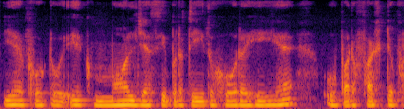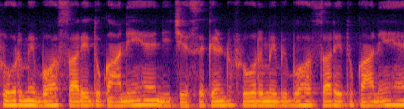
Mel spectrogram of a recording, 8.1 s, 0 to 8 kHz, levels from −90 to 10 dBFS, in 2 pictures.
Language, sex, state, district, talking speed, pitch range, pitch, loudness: Hindi, male, Punjab, Kapurthala, 195 wpm, 110-120 Hz, 115 Hz, -15 LUFS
